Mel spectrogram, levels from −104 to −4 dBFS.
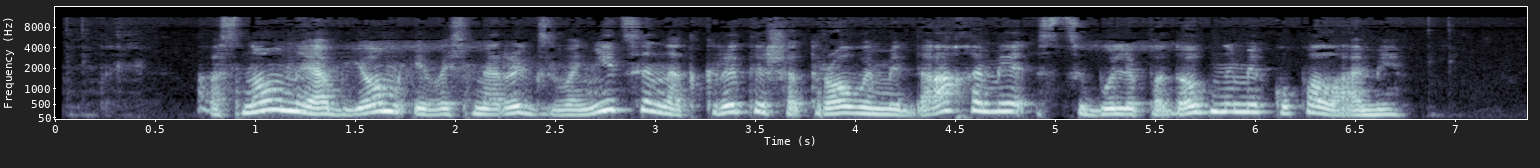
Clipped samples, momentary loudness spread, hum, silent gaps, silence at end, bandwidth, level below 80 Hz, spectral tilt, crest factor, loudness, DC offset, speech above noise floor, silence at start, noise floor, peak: under 0.1%; 7 LU; none; none; 0.6 s; 11.5 kHz; -60 dBFS; -7 dB/octave; 14 dB; -19 LUFS; under 0.1%; 45 dB; 0.7 s; -63 dBFS; -4 dBFS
